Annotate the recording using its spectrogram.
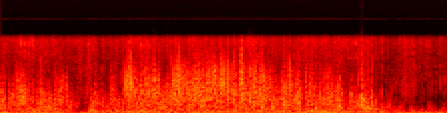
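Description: Wind rumbling on the camera microphone, mixed with footsteps crunching through snow as the camera is carried along.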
